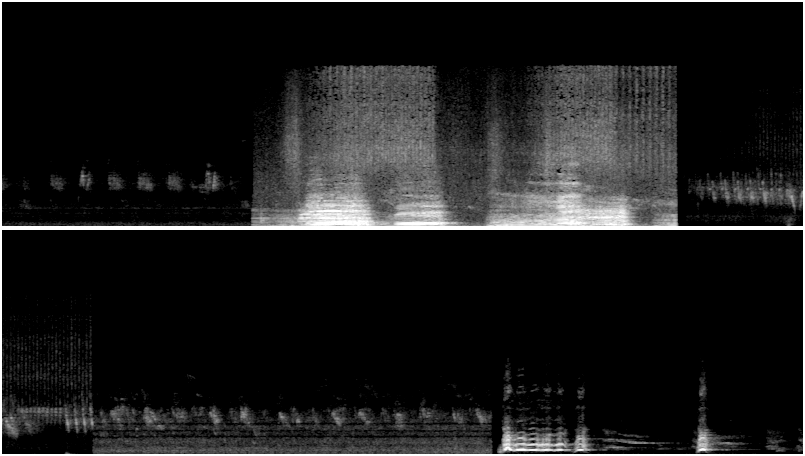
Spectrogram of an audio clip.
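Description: A cow mooing: three long, low calls, the loudest sound here. Before them there is faint rapid insect chirping. After them come high bird chirps over a hiss, and near the end a dog barking in a short run and then once more.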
